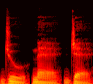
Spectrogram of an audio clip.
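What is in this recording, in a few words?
"jumeje", concatenated syllables; Affixing experiment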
